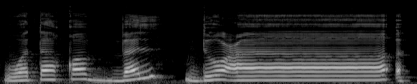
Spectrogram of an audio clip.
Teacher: عین کو اس کے مخرج سے ادا کرنا ہے، وسط حلق سے ، وتقبل دعاء، جھٹکے کے ساتھ وقف کرنا ہے، ربی اجعلنی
